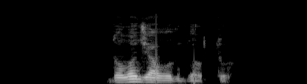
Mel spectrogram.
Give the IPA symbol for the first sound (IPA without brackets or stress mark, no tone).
d̪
